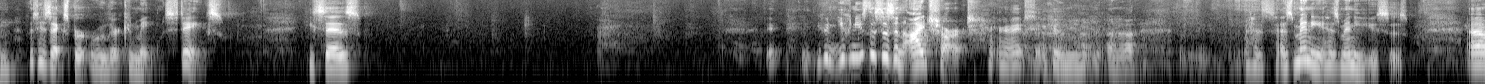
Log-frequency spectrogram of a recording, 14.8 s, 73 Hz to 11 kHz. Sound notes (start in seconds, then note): 10.0 audience laughing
